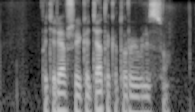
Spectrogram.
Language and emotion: Russian, neutral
